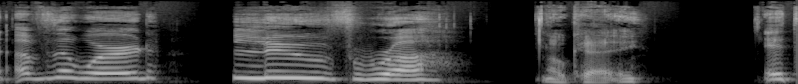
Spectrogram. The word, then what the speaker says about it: Louvre: The R-E at the end of the word is not the emphatic syllable, but it sure as hell is there.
